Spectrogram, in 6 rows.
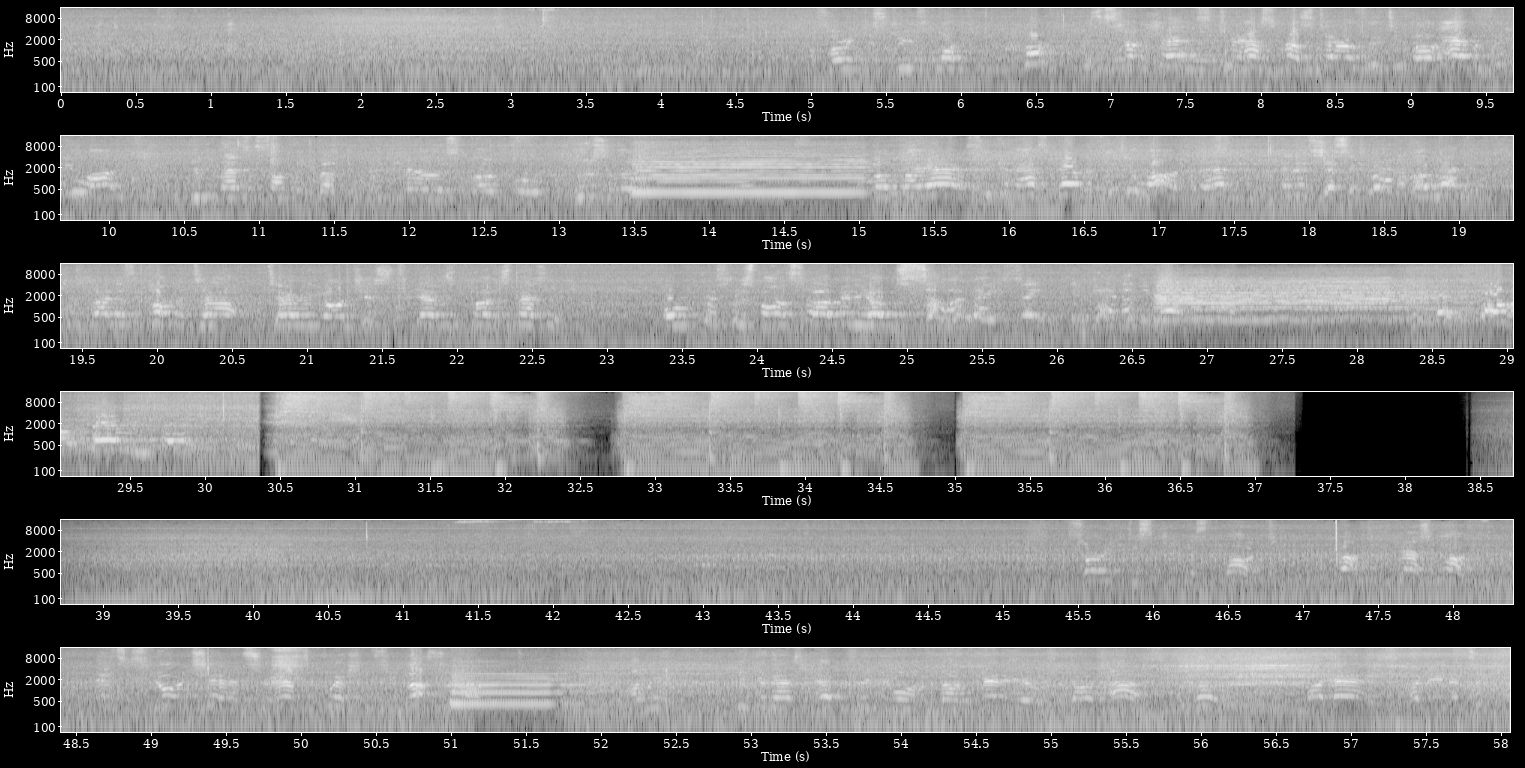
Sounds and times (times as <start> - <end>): Car: 0.0 - 31.0, 38.4 - 58.0.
